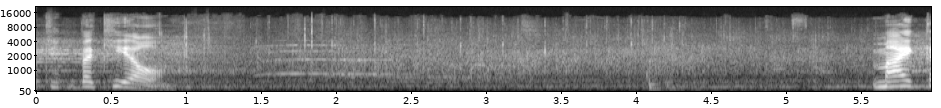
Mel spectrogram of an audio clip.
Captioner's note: applause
